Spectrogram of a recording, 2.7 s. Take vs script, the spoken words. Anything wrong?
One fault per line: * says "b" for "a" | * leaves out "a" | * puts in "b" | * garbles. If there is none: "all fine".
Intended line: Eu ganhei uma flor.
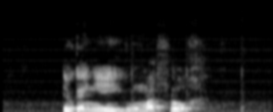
all fine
